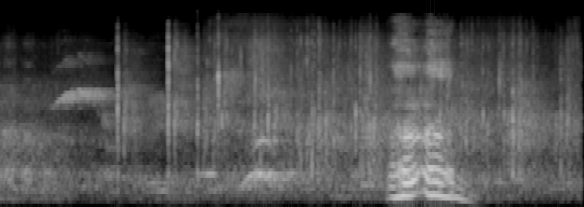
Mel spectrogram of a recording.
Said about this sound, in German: Okay, ich weiß nicht, warum der an dieser Stelle klatscht, meine Güte.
